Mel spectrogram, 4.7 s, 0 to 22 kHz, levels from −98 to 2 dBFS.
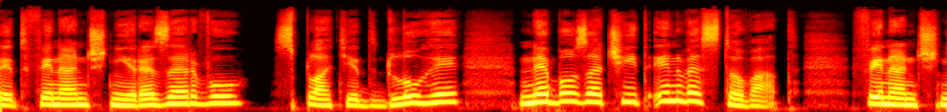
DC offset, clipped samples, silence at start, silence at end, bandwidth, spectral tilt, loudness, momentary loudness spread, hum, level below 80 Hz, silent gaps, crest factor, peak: under 0.1%; under 0.1%; 0 s; 0 s; 16 kHz; -5 dB/octave; -18 LUFS; 8 LU; none; -60 dBFS; none; 16 dB; -2 dBFS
